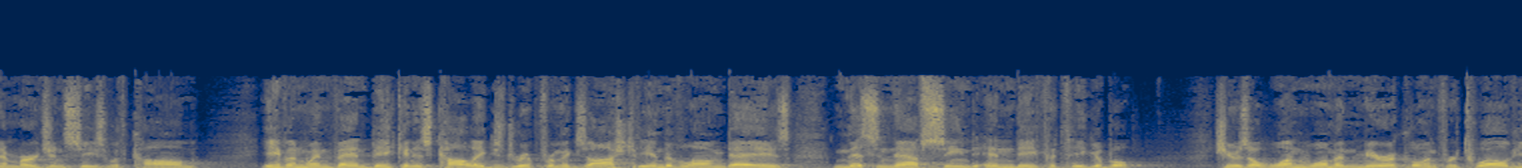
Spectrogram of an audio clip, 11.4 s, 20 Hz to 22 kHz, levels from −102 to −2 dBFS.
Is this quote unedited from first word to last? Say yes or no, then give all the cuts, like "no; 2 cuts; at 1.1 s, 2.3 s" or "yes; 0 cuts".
no; 1 cut; at 4.8 s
